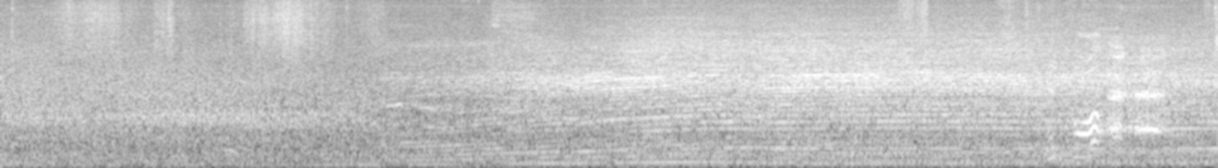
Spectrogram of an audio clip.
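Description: A motor vehicle engine running steadily nearby, its hum growing louder from about three seconds in. Near the end, brief voices call out over it.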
